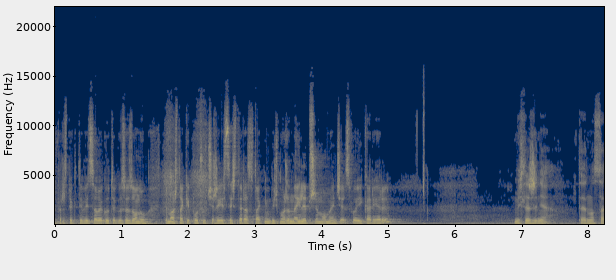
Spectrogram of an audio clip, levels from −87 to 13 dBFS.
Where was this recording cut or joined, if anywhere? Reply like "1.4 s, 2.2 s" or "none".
2.3 s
